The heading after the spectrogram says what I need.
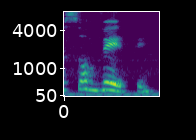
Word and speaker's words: sorvete: Quem é a sílaba tônica da palavra sorvete? Isso aí, o vé. Sorvete é a nossa sílaba tônica.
